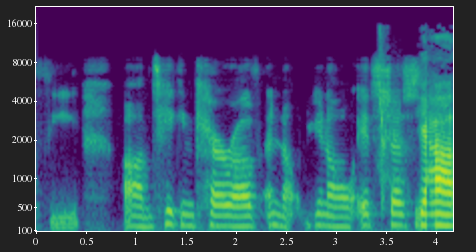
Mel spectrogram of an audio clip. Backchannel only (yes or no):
no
